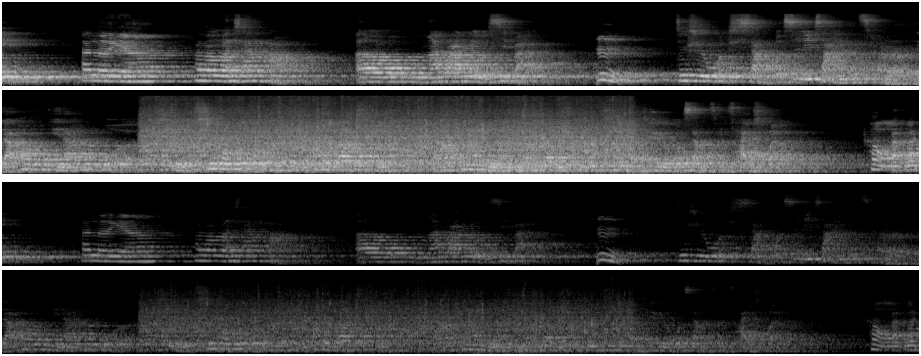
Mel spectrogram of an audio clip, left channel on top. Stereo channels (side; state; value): right; quieter; 18.5 dB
